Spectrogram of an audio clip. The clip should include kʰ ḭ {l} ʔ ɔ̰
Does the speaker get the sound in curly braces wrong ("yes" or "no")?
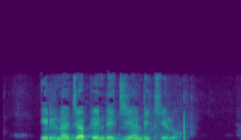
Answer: no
